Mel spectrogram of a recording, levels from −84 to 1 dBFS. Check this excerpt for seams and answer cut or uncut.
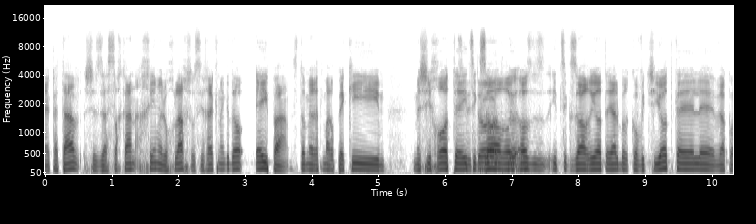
uncut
